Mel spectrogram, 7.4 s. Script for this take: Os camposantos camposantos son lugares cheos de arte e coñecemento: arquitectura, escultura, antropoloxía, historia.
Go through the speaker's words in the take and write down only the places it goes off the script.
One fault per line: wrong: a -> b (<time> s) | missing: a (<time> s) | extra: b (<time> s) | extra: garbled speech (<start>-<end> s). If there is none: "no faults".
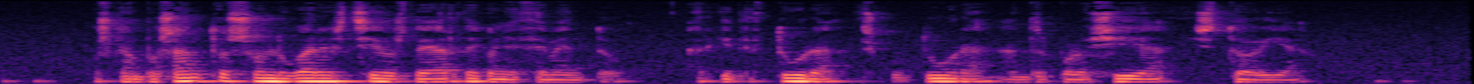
missing: camposantos (1.2 s)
